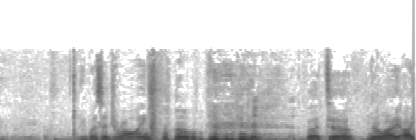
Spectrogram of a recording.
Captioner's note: laughter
